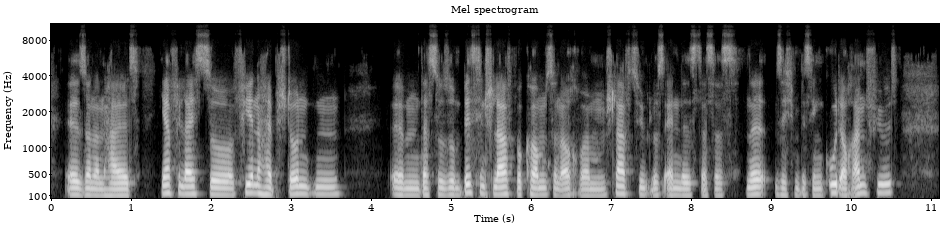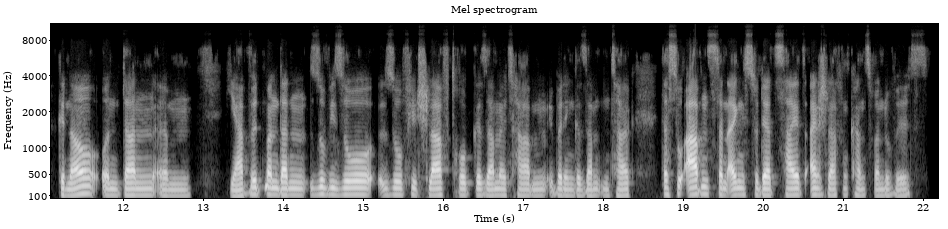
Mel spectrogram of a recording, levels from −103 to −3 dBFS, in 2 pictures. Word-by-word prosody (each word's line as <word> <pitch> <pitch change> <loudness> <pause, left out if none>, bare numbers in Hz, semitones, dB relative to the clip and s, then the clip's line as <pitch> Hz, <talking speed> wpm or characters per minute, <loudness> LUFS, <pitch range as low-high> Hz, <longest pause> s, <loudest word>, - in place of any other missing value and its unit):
äh, 125 -1 +2
sondern 115 -1 0
halt, 115 0 +2 0.2
ja, 150 +1 +3
vielleicht 140 -2 +2
so 125 -3 +2
4,5 145 -2 +1
Stunden, 135 0 -1 0.6
ähm, 120 -1 0
dass 120 -1 -1
du 125 - -2
so 125 +2 -1
'n 120 -1 -5
bisschen 155 -2 +1
Schlaf 130 0 +3
bekommst 125 0 0
und 115 -3 -2
auch 115 +1 0
beim 110 +1 -2
Schlafzyklus 130 -5 -2
endest, 115 -1 -1
dass - - -5
das, 115 0 -8
ne, 130 +1 +3
sich 120 -2 -8
'n 115 - -7
bisschen 115 0 -6
gut 160 +5 +2
auch 115 - +1
anfühlt, 155 +3 -1 0.6
genau. 120 +5 +5
Und 115 -4 -2
dann, 115 0 +2
ähm, 105 +1 -4 0.4
ja, 105 +1 0
wird 130 0 0
man 125 -2 +3
dann 120 -1 +2
sowieso 125 0 +1
so 120 +1 -2
viel 120 0 -6
Schlafdruck 115 -1 0
gesammelt 115 0 -1
haben 110 0 -2
über 115 - -2
den 110 -1 -3
gesamten 110 0 -3
Tag, 110 0 -2 0.3
dass 130 -3 -2
du - - -2
abends 130 0 +5
dann 120 -1 +1
eigentlich 120 +1 +2
zu 125 - -5
der 115 -1 +4
Zeit 115 0 +1
einschlafen 115 -1 -1
kannst, 115 -2 -7
wann 105 +1 -3
du 110 +3 -6
willst. 110 +2 -7
120 Hz, 165 wpm, -22 LUFS, 115-130 Hz, 0.6 s, genau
